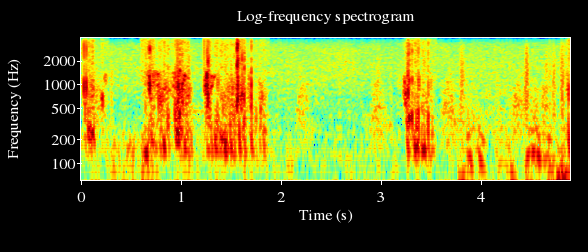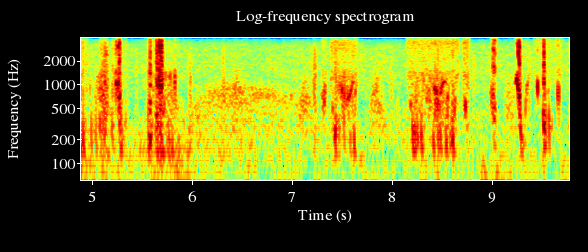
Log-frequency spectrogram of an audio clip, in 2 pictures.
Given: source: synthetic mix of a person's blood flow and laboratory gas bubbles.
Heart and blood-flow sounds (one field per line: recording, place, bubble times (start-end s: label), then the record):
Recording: Doppler ultrasound of blood flow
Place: subclavian vein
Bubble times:
0.00-0.27 s: bubbles
0.60-1.14 s: bubbles
1.23-1.88 s: bubbles
3.22-3.56 s: bubbles
4.85-5.34 s: bubbles
5.52-5.87 s: bubbles
7.29-7.35 s: bubbles
7.38-7.66 s: bubbles
8.15-8.67 s: bubbles
8.70-8.78 s: bubbles
8.98-9.05 s: bubbles
9.23-9.37 s: bubbles
9.42-9.71 s: bubbles
From the record:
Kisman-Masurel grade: 232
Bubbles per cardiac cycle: several, 3 to 8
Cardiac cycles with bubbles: 50 to 99%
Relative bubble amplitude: moderate (0.250 to 0.450)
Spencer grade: 3 (all of the cardiac periods contain showers or single bubble signals, but not dominating or overriding the cardiac motion signals)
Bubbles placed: anywhere in the cardiac cycle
